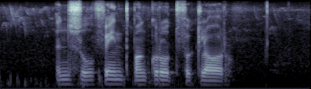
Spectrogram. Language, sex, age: Afrikaans, male, 20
